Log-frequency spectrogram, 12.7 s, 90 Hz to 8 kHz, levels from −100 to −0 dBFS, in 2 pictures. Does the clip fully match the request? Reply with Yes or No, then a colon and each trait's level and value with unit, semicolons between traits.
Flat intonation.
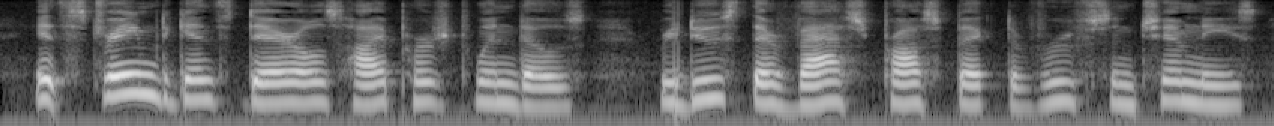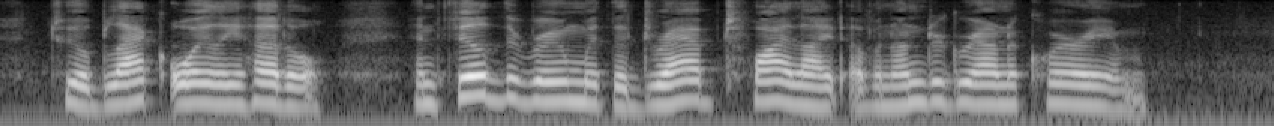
Yes: narrow, 2.2 semitones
